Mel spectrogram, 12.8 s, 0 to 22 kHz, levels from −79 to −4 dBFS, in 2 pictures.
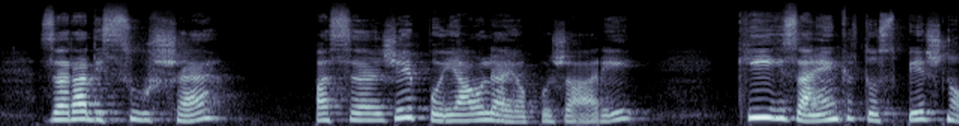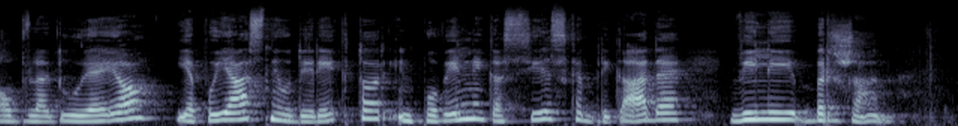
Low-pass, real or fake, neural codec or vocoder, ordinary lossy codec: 19.8 kHz; fake; vocoder, 44.1 kHz, 128 mel bands, Pupu-Vocoder; none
